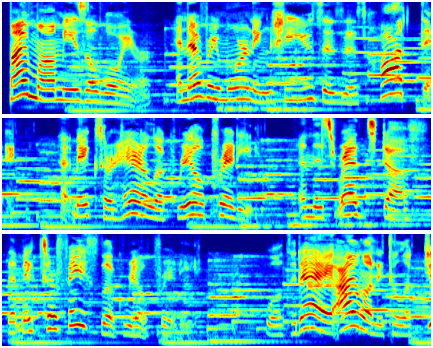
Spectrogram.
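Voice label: American; pigtails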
